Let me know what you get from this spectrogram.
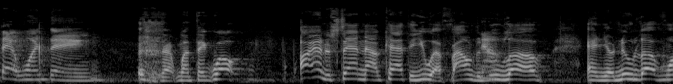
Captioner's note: none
